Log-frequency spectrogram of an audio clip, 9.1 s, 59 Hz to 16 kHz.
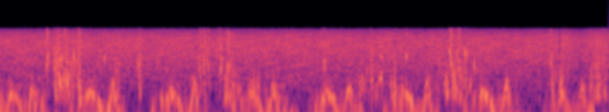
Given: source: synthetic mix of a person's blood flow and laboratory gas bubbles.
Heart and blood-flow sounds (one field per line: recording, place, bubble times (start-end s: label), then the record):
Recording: Doppler ultrasound of blood flow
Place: precordium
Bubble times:
0.69-1.31 s: bubbles
1.55-1.62 s: bubbles
1.72-1.82 s: bubbles
2.05-2.16 s: bubbles
2.97-3.17 s: bubbles
3.25-3.65 s: bubbles
3.73-3.92 s: bubbles
4.83-4.92 s: bubbles
5.38-5.77 s: bubbles
5.84-5.98 s: bubbles
6.07-6.15 s: bubbles
6.58-7.21 s: bubbles
8.25-8.49 s: bubbles
8.82-9.13 s: bubbles
From the record:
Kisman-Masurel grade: 242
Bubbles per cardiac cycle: several, 3 to 8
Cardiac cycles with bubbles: 100%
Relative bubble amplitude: moderate (0.250 to 0.450)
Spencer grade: 3 (all of the cardiac periods contain showers or single bubble signals, but not dominating or overriding the cardiac motion signals)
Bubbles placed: anywhere in the cardiac cycle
